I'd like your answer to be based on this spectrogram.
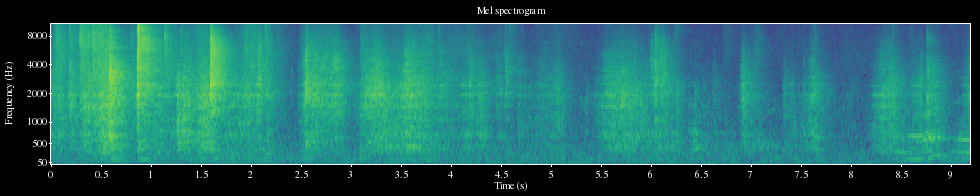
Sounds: speech, inside a small room

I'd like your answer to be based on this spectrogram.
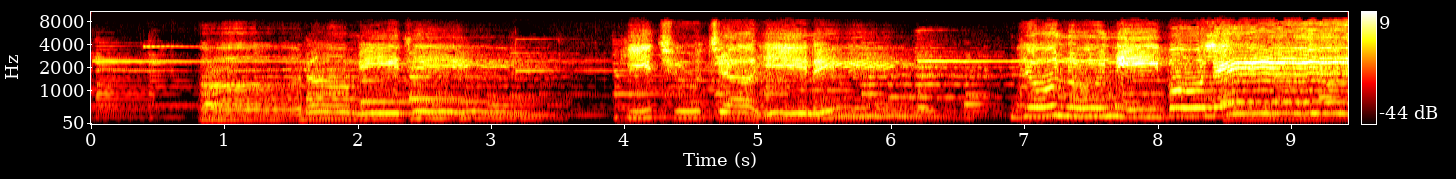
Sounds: music, singing

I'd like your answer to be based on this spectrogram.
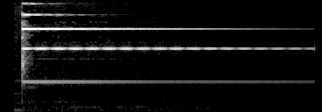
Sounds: jingle, sound effect

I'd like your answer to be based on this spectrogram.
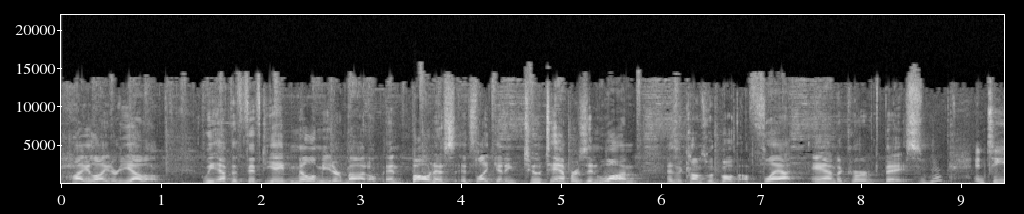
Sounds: music, speech

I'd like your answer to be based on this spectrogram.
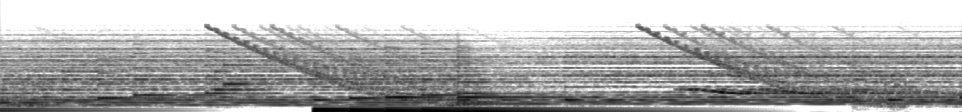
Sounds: music

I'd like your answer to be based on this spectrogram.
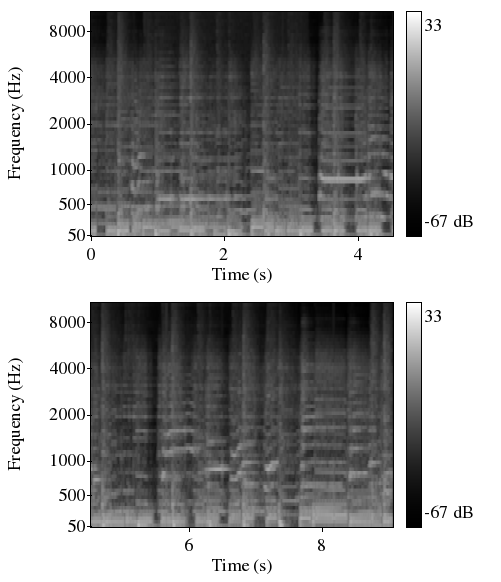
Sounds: music

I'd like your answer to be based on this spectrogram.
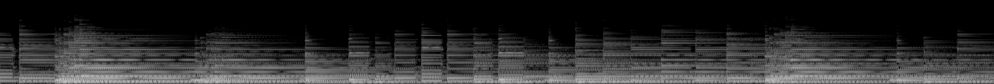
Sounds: music, acoustic guitar

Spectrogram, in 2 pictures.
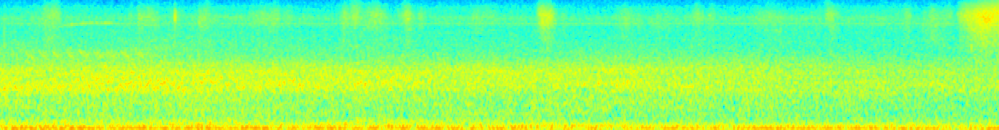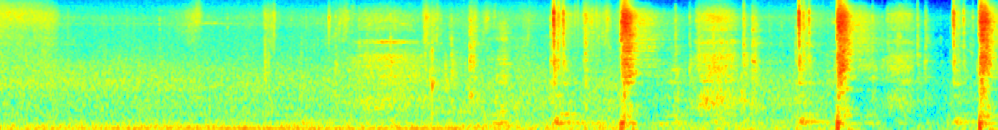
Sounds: engine

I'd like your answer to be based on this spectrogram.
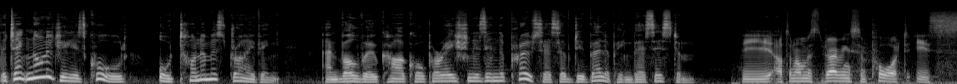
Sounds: narration

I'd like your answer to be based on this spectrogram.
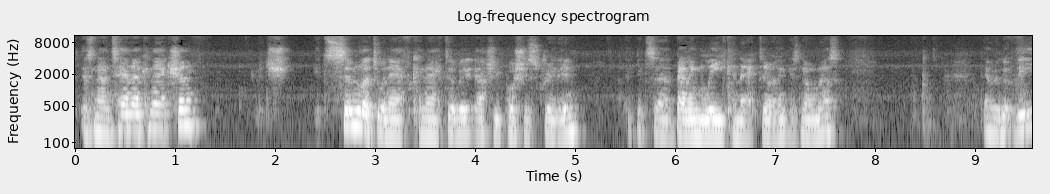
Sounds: speech

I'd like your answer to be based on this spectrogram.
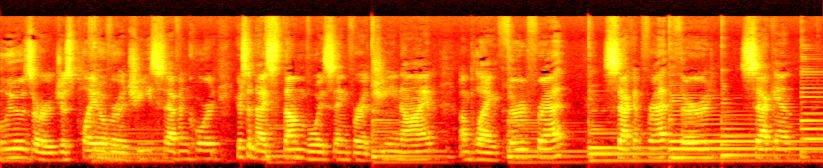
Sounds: musical instrument, acoustic guitar, music, guitar, plucked string instrument, speech, strum

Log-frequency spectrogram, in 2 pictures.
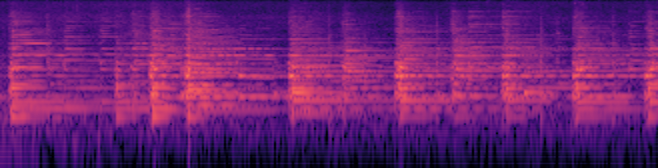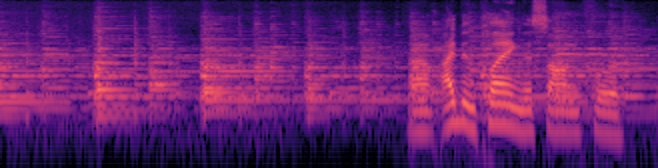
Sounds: music, speech, banjo

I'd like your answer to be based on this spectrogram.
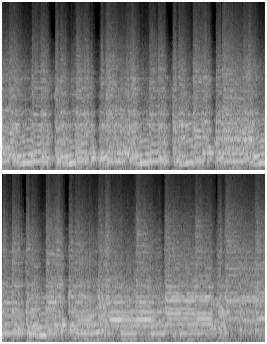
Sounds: guitar, acoustic guitar, music, strum, plucked string instrument, musical instrument

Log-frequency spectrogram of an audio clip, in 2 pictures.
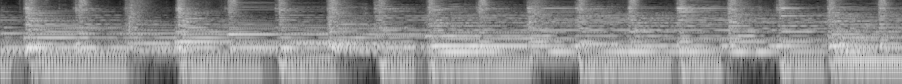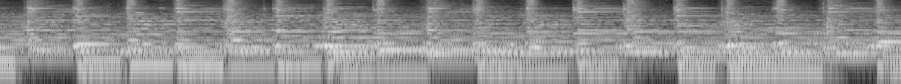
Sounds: music

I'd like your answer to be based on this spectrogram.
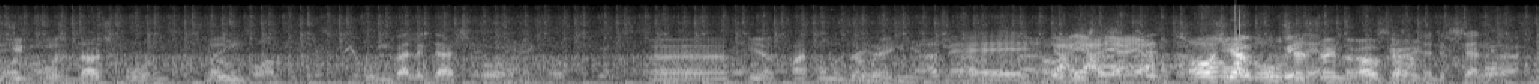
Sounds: medium engine (mid frequency), speech, engine

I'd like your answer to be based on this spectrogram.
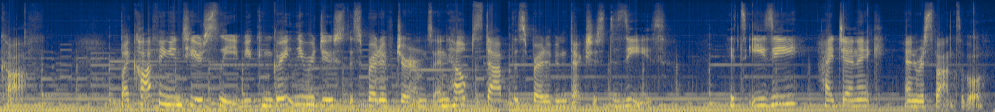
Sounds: music, speech

